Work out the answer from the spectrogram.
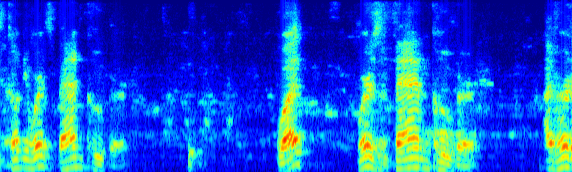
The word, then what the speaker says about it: Vancouver: You put the wrong emphasis on the wrong syllable.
